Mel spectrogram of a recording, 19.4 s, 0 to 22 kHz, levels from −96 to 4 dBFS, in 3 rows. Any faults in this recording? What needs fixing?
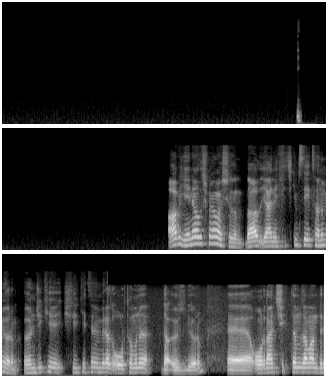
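At 15.07 s the speech abruptly changes character and stays that way to the end. Nothing is heard above 7.6 kHz after that point. The level shifts by about 5 dB. A faint new background noise appears, roughly 40 dB below the speech. There is no gap at the change. This points to an input switched to a poorer device, likely a fallback microphone or headset profile, with narrower bandwidth and its own noise. To prevent it, lock the recording input so the system cannot change devices mid-session.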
